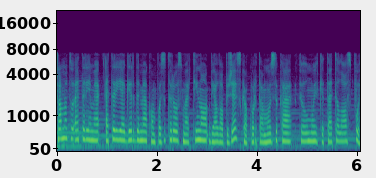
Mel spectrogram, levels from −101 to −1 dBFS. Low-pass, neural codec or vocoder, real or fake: 7.2 kHz; none; real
